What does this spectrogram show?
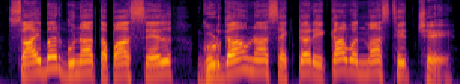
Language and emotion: Gujarati, neutral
